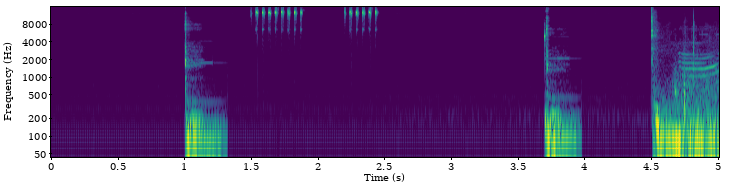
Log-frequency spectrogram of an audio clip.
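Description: Short electronic beeps click as a menu is browsed.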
